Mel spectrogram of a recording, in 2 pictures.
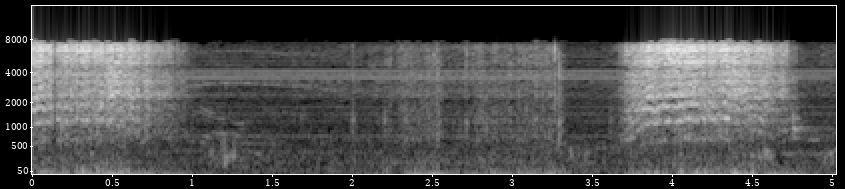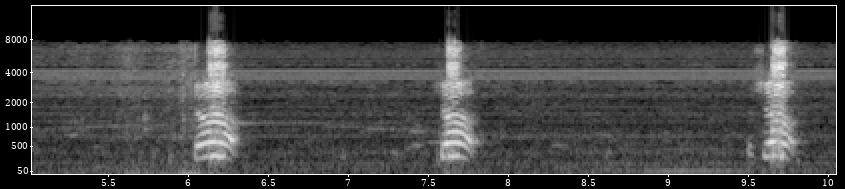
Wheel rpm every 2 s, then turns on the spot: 40, 30, 40, 0, 0.
4-6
